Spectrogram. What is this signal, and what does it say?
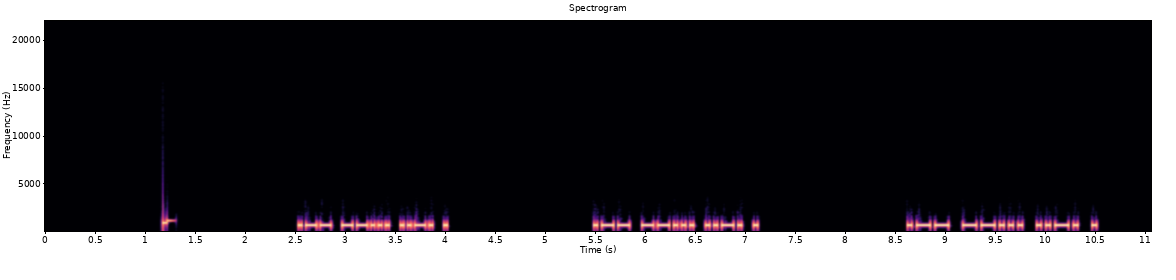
Morse code, heard as a keyed tone, about 32 wpm, 700 Hz. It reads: W7FE W7FE W7FE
